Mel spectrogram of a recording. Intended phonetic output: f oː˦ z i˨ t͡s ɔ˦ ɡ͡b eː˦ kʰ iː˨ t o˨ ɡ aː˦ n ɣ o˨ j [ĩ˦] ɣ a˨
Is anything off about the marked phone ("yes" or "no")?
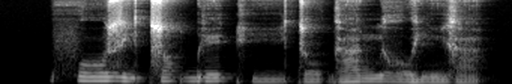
yes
